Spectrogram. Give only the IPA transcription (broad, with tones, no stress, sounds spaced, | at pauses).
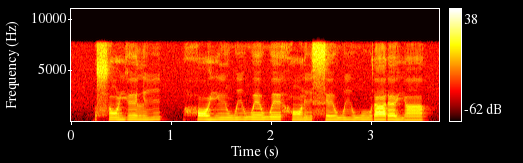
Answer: s ɔ̃˨ j e˨ l i˨˦ | h ɔ˨ j ĩ˨ w i˧ w e˦ w e˦˨ h ɔ̃˨ ɾ i˨ s e˨˦ w i˧ w u˧ ɾ a˦ ɾ ɛ˦˨ j ã˧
